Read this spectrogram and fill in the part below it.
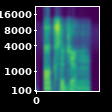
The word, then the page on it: oxygen: British English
